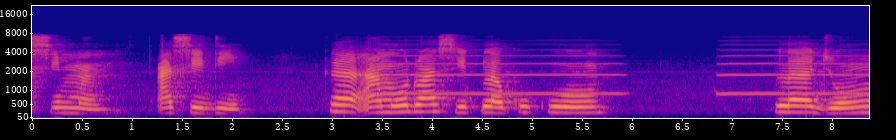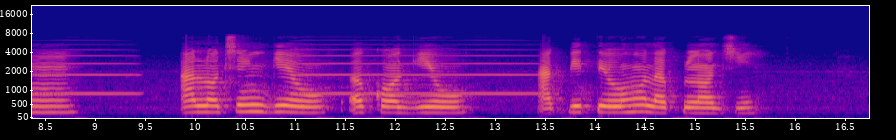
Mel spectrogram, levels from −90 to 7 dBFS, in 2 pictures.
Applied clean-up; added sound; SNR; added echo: none; Trumpet; 16 dB; none.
